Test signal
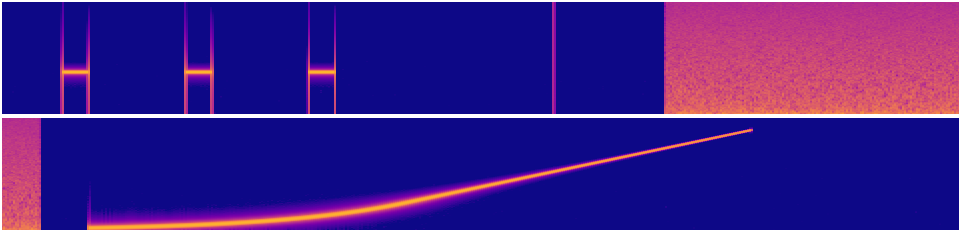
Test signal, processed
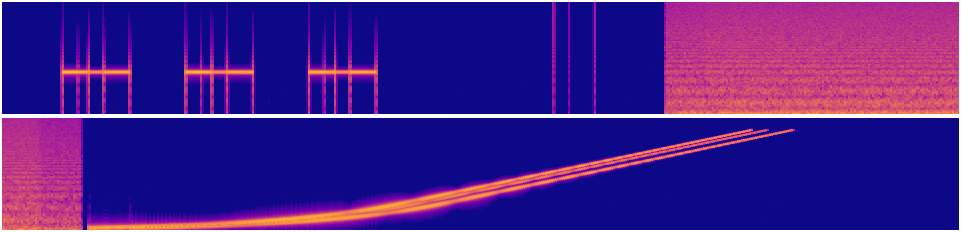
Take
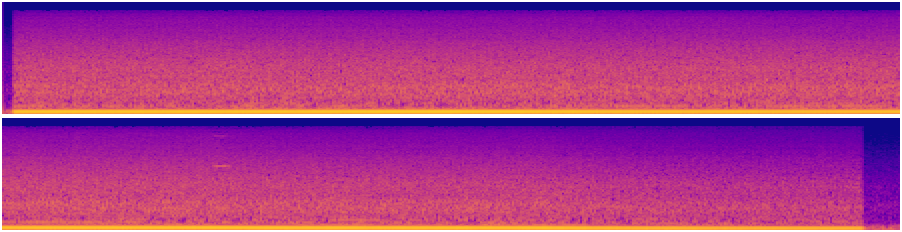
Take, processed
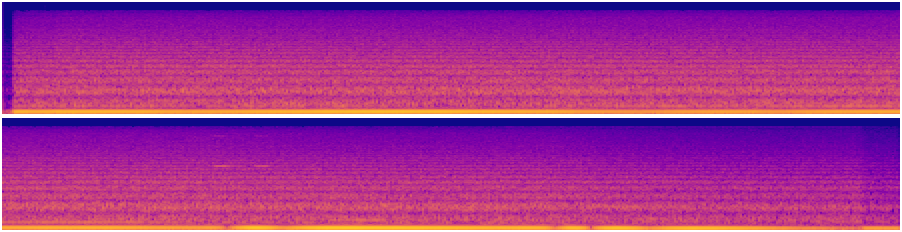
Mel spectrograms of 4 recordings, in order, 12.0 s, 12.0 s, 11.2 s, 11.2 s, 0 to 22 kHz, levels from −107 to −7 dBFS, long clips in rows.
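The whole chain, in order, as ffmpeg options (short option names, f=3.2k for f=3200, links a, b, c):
-af "aecho=1:1:2.4:0.59,aecho=1:1:96.21|256.6:0.282|0.708,volume=-5.5dB"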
